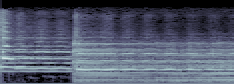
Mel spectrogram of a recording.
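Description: Electronic keyboard playing a flute-voiced melody. About a third of the way in, a fuller chord with bass enters and is held.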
